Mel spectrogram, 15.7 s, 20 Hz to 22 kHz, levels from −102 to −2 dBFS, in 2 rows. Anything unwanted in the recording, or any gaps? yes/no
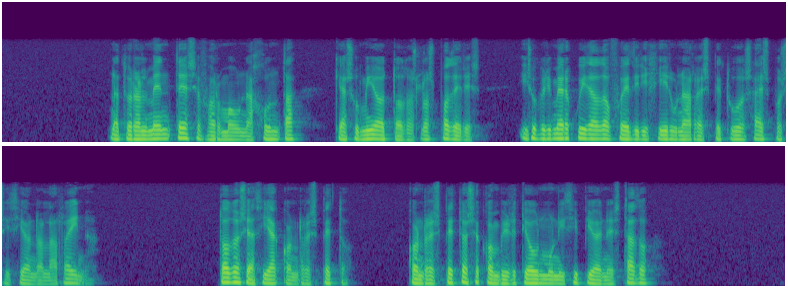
no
